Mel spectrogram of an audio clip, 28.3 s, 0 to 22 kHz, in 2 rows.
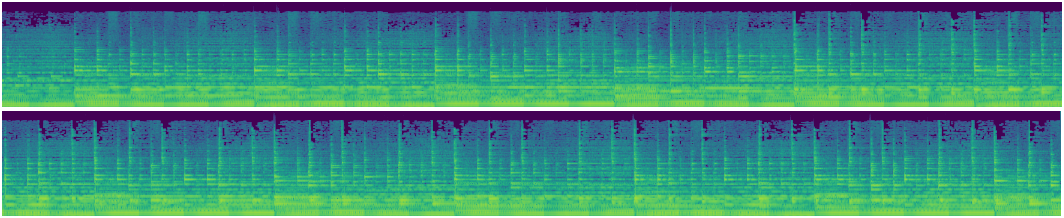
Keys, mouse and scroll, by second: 8.2 click, 15.3 KP_0, 22.8-28.2 drag.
